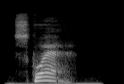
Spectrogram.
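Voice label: "square", English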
